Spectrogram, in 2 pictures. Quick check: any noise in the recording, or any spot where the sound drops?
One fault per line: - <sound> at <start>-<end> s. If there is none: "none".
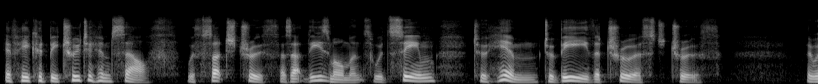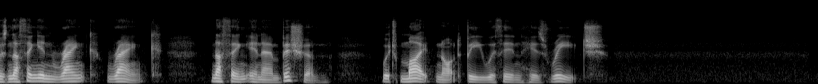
none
